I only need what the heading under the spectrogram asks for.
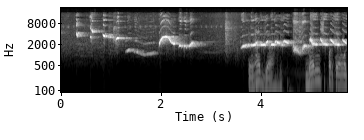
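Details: A white-rumped shama pours out varied song: descending whistles, a swooping high note and fast warbled phrases. A man's voice talks beneath the latter half.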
